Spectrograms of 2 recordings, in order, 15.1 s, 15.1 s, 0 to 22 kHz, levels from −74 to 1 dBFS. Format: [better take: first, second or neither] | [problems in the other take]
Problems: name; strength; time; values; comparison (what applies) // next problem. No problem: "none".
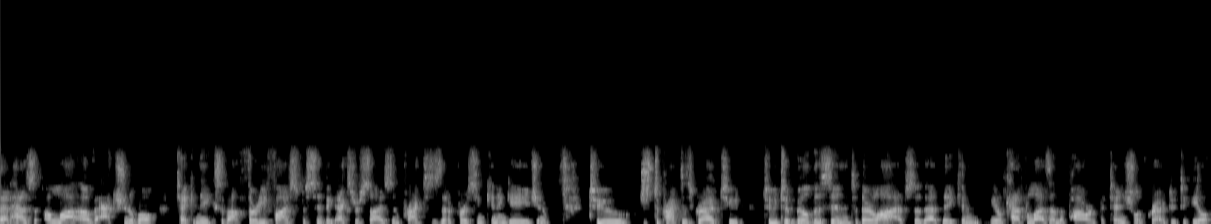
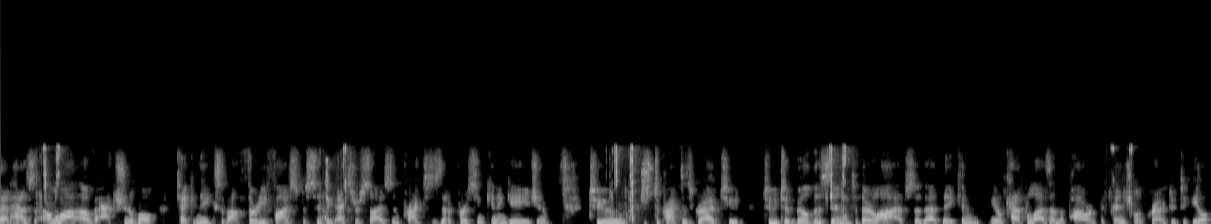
first | noise reduction (neural mask model Resemble Enhance denoiser)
